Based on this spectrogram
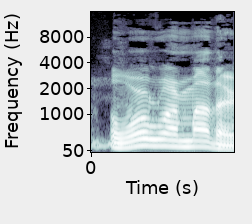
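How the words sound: It is spoken nasally, through the nose.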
